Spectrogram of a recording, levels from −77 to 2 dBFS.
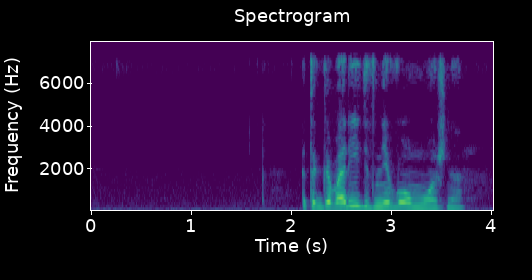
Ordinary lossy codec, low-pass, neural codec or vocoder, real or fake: none; 7.2 kHz; codec, 16 kHz in and 24 kHz out, 1 kbps, XY-Tokenizer; fake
